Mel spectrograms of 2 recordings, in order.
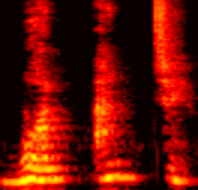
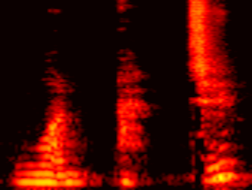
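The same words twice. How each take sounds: First: The counting is at a medium pace. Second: The counting is at a slow pace.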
